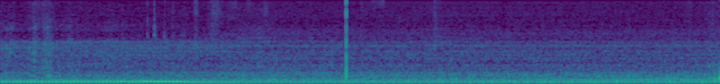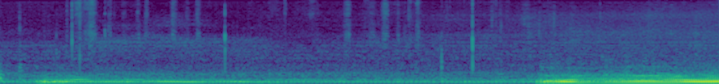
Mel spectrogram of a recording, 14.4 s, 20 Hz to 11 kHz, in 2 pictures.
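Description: Car engine idling, heard from inside the cabin, with a brief rev about 8 seconds in. Near the end the engine gets louder and revs up and down as the car pulls away.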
